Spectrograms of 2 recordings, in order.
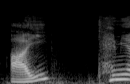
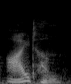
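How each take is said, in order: First: "아이템" said as a-i-tem; wrong Korean-style item. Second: "아이템" said as AI-tum; English-style "아이템", crisp T and reduced vowel; correct English item. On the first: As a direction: say "아이템" with a full "tem" syllable. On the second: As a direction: say "아이템" stressed first with a weak ending. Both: Shown as a demonstration. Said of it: "아이템이 아니라 아이템".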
